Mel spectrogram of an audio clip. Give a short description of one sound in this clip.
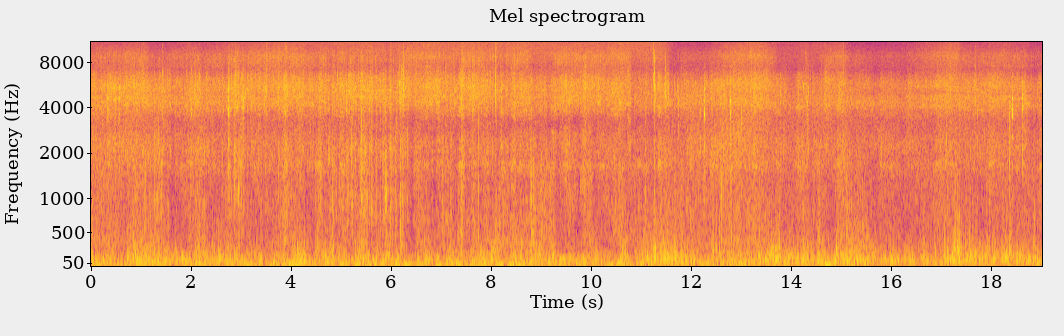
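Bicycle tyres crunch and rattle over a rough dirt trail.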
